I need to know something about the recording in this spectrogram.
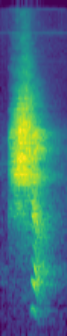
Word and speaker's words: क्ष: And this gives me the character ksha, ksha, because this is the combination of k and sh.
